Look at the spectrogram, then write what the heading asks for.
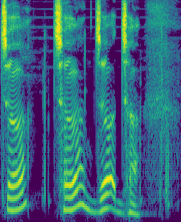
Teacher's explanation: च छ ज झ ये तालू से बोला जाता है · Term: तालव्य व्यंजन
